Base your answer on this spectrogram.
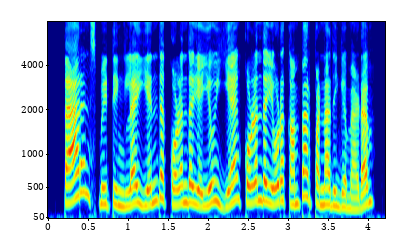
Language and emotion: Tamil, angry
